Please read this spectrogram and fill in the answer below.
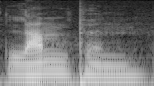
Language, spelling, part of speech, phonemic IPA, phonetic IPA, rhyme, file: German, Lampen, noun, /ˈlampən/, [ˈlamʔm̩], -ampən, De-Lampen.ogg
- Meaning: plural of Lampe "lamps"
